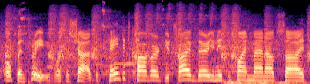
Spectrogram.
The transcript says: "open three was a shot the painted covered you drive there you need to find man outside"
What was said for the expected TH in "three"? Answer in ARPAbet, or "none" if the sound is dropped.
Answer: TH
